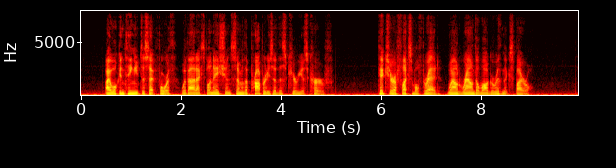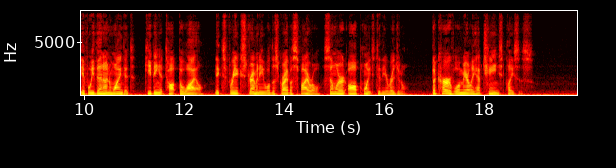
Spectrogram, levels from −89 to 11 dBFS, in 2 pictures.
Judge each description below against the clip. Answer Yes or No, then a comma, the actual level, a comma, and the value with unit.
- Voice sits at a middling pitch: No, low, 130 Hz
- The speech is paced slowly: No, average, 170 wpm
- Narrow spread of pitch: No, average, 3.2 semitones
